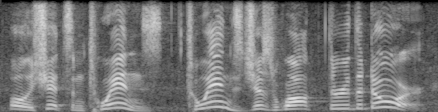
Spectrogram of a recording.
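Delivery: high, loud mock amazement; hammed-up shock, swooping way up; astonished clerk. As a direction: exclaim like a clerk witnessing a marvel. Exaggerated replay of clerk's amazement.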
